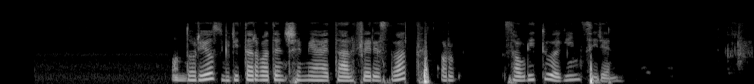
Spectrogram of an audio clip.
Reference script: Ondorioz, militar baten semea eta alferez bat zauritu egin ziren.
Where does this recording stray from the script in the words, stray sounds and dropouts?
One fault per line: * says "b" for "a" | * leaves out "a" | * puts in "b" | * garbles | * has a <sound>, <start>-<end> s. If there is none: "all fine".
all fine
